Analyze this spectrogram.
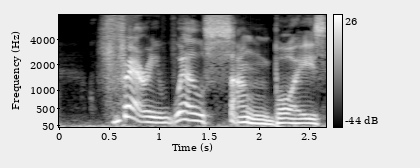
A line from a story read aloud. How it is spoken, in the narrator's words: cried the Rat, heartily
